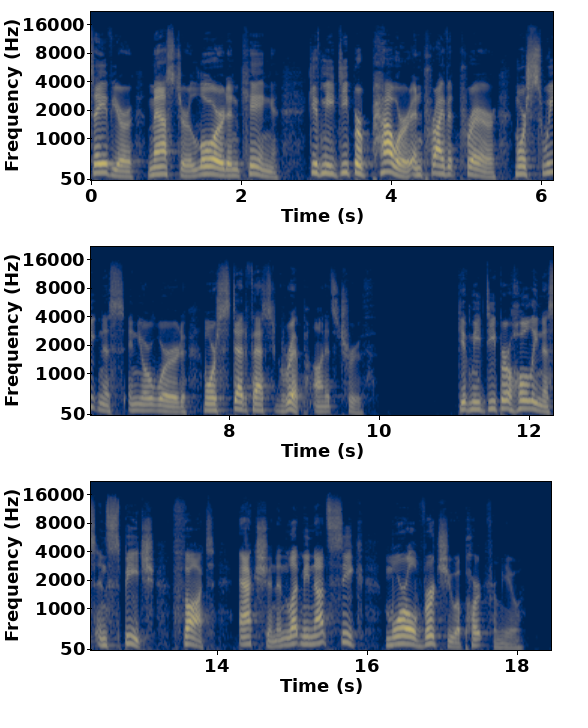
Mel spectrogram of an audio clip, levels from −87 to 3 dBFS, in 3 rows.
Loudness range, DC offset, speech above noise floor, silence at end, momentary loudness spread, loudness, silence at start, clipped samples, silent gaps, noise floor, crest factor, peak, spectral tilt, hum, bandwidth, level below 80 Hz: 8 LU; under 0.1%; 57 dB; 0.4 s; 16 LU; -29 LUFS; 0 s; under 0.1%; none; -86 dBFS; 22 dB; -8 dBFS; -4.5 dB/octave; none; 15.5 kHz; -68 dBFS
